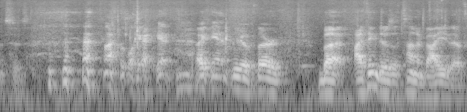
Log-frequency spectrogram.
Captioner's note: laughs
